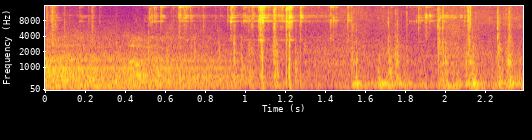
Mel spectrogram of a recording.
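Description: Keys jingling and clicking against a door lock as a door is unlocked: a short cluster of sharp metallic clicks and jingles between about half a second and a second and a half in.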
